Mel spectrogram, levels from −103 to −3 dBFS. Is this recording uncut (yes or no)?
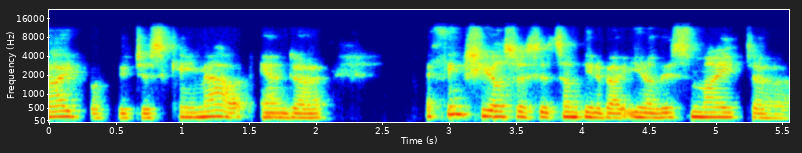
yes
